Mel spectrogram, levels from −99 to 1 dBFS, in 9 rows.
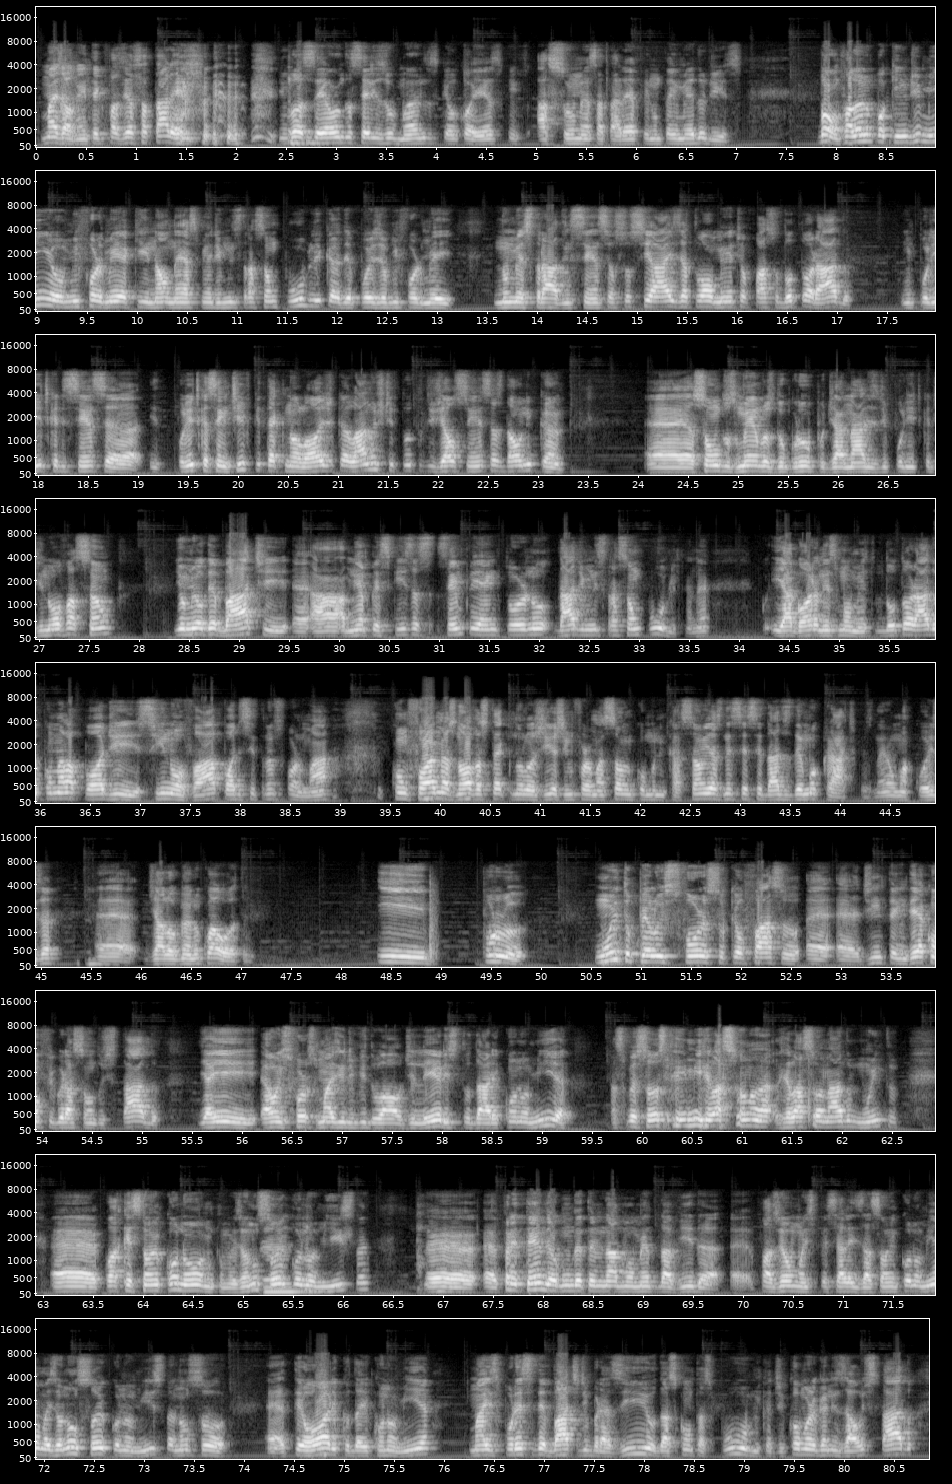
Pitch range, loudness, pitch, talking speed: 125-150 Hz, -16 LUFS, 135 Hz, 165 wpm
